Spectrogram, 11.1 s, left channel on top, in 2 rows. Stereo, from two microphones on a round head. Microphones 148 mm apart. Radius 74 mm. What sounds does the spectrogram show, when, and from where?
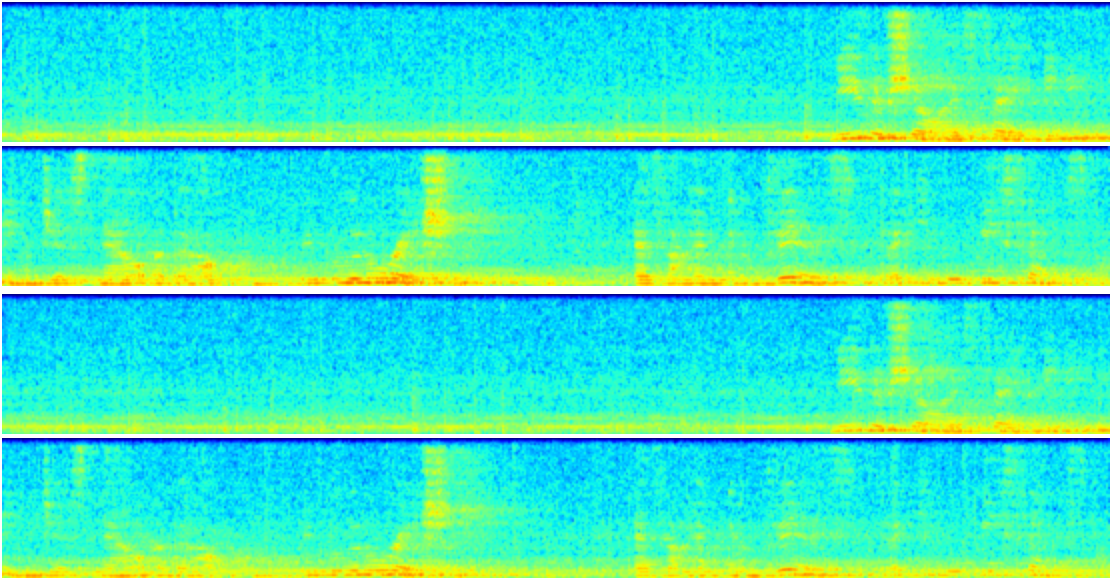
4.1 s a woman speaking: 10° left (ahead or behind), 3 m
